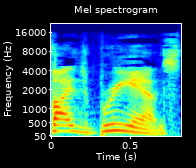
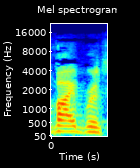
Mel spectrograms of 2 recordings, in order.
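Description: First: The name is said with three syllables. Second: The name is said with two syllables. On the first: The speaker calls it right. "There's an extra syllable" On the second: The speaker calls it wrong. "it's not Vibrance"

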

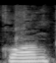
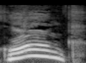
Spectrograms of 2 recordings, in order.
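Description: First: The call is said plainly, without much feeling. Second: The call is said with more feeling and expression.

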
